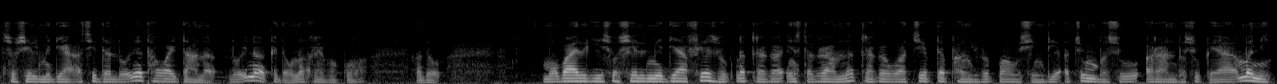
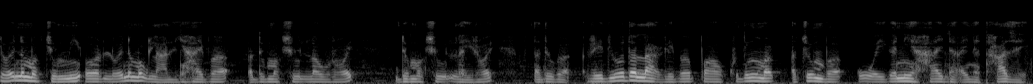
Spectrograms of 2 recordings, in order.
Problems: none marked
